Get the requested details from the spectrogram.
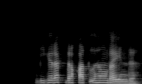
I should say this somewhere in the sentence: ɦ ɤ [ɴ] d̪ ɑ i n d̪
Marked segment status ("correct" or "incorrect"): correct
